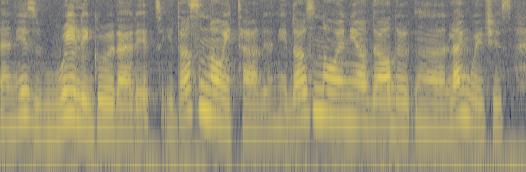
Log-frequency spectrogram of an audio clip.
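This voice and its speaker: A woman speaks at a fairly quick pace with hardly any pauses, at medium pitch with ordinary pitch variation. There is audible room echo. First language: Norwegian. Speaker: talk show panel guest. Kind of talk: panel discussion. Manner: halting.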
